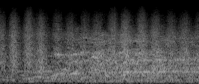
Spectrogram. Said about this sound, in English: Stop! Oh, my God! It's just a train, okay? No worries. Well, just wait. I really like trains.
